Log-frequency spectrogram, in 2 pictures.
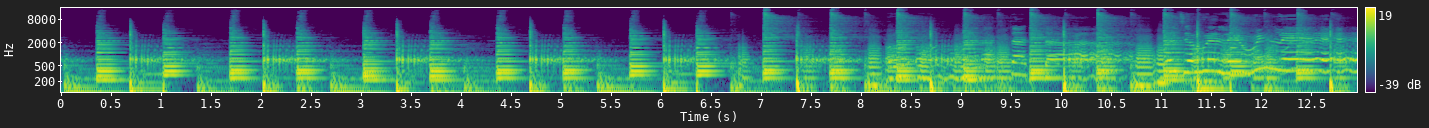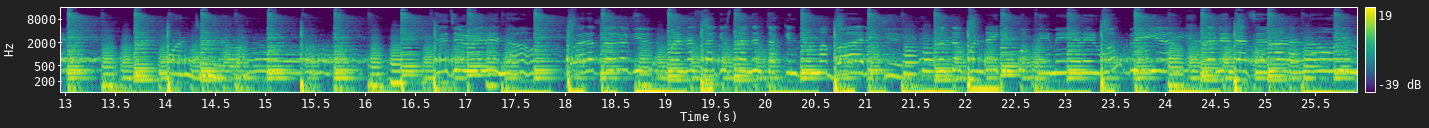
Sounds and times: Music: 0.0s - 25.9s.

